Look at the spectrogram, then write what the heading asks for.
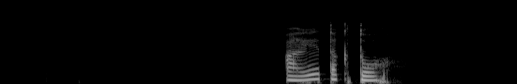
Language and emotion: Russian, neutral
